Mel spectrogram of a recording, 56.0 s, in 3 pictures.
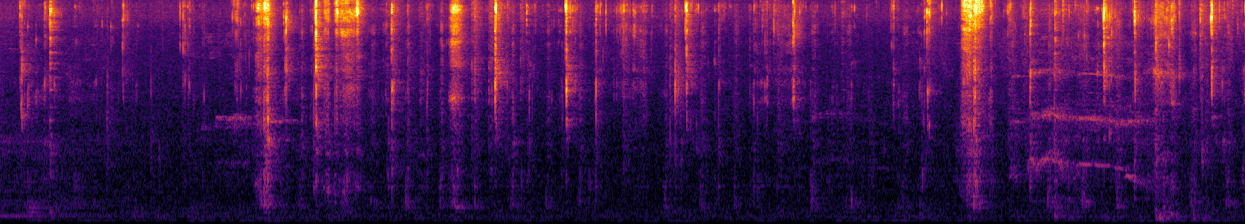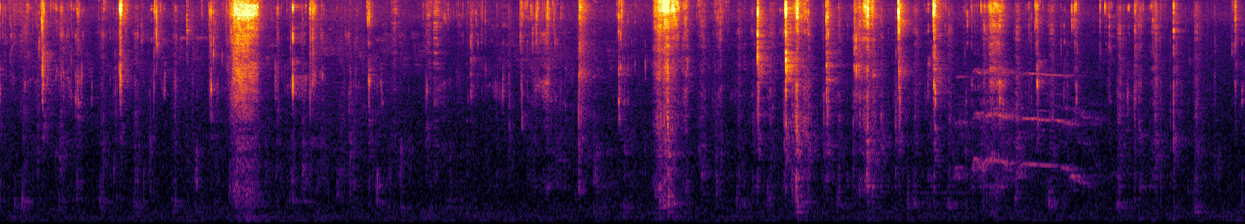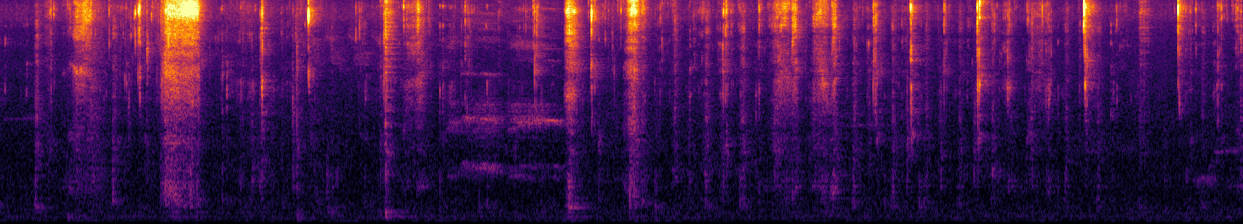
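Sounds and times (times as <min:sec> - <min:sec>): chewing and wet mouth clicks: 0:00.2 - 0:56.0
rooster crowing: 0:03.2 - 0:04.6, 0:15.2 - 0:17.7, 0:33.0 - 0:35.4, 0:44.0 - 0:46.0.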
